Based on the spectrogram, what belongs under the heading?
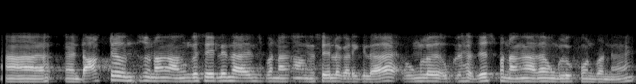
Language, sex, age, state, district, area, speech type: Tamil, male, 18-30, Tamil Nadu, Tiruchirappalli, rural, conversation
